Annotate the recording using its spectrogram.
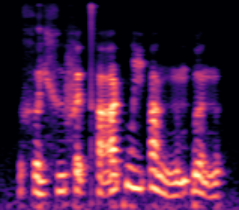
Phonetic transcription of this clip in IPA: xə˧˩jxɨ˧fɛ̰˧˨t̪ʰa̰ː˧˥ kwi˨˦ʔa̤˨˩ŋ nə̰˧˨mɓə˧˩˨n

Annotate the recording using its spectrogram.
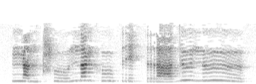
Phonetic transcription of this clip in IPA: ŋa˨˩nt͡ɕʰuː˩˦na˥˩ŋhuː˧ pri˨˩t̚praː˩˦ dɯː˥˩nɯː˥˩

